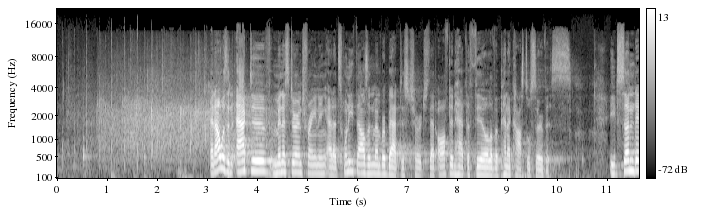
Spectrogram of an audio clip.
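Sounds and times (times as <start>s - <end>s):
audience clapping: 0.0s - 4.2s
speech: 3.1s - 10.2s, 11.1s - 11.6s.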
